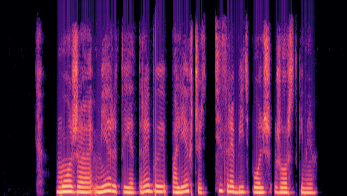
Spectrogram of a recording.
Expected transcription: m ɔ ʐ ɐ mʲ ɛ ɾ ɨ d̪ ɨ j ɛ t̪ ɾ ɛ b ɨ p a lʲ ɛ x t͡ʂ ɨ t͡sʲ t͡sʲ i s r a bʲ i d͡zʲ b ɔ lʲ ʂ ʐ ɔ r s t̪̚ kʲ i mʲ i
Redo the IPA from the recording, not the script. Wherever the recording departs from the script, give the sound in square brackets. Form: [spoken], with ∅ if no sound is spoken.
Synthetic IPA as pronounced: m ɔ ʐ ɐ mʲ ɛ ɾ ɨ [t̪] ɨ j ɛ t̪ ɾ ɛ b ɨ p a lʲ ɛ x t͡ʂ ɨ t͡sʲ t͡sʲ i [z] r a bʲ i d͡zʲ b ɔ lʲ ʂ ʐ ɔ r s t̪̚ kʲ i mʲ i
